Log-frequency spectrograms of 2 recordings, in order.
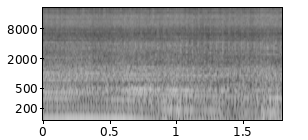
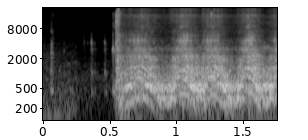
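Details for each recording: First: Barn-find Mini Cooper with the accessory belt cut off because the alternator is seized solid (water pump free, oil pressure light goes out): petrol engine runs fairly evenly with a busy mechanical clatter, picks up briefly on throttle, then drops away. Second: Barn-find Mini Cooper with SU carburettor, parked for years after 10 years of use, primed with a little fuel from an aerosol cap: near silence, then it catches abruptly with a rough, rising roar; first start after long storage.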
